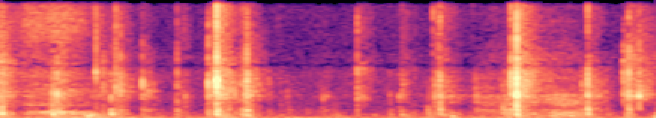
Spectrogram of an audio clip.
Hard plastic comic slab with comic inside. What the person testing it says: No movement within there.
